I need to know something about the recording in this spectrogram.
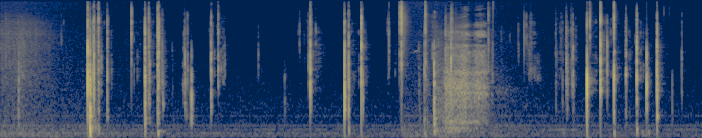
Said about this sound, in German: Das war jetzt nur die Plastikverpackung. Das Geräusch war abgefahren, finde ich.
